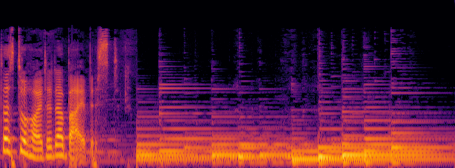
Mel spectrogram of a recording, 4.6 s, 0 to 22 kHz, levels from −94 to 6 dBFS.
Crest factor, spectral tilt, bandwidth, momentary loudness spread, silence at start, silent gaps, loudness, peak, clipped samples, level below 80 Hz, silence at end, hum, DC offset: 16 dB; -6.5 dB/octave; 12.5 kHz; 10 LU; 0 s; none; -17 LUFS; 0 dBFS; under 0.1%; -42 dBFS; 0 s; none; under 0.1%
